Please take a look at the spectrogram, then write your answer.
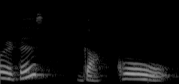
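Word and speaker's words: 学校: So it is gakko. Okay, it is not kako, it is not gakko. Okay, this is like gakuko. It is not gakuko also, it is gakko.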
